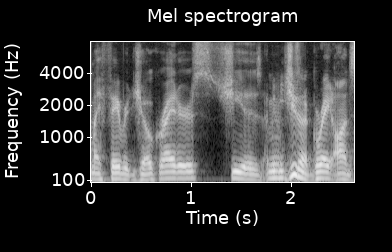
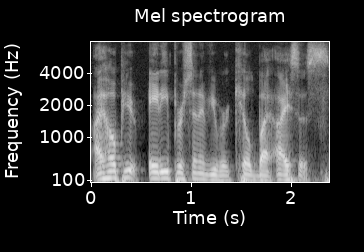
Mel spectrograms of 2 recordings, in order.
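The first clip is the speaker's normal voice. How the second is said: quiet, hushed voice, slower; 2 semitones lower than usual. Retelling what he said after the audience turned on him, real quiet. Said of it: "he gets real quiet, and then he just leans into the mic and says".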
